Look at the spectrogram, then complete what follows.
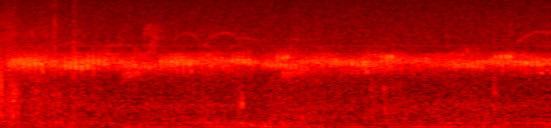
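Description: A frog-like animal call: a fast, high-pitched trill that carries on without a break.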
